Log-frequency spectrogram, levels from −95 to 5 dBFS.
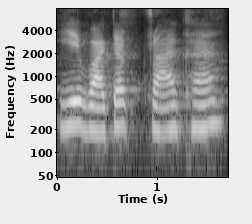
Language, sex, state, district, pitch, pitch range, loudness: Hindi, female, Jharkhand, Garhwa, 220 Hz, 205-225 Hz, -18 LUFS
